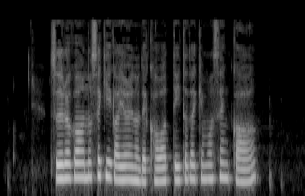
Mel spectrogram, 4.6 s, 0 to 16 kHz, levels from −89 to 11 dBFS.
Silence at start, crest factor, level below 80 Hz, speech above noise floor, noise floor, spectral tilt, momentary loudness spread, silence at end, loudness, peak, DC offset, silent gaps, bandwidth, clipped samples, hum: 0.75 s; 16 dB; -68 dBFS; 47 dB; -69 dBFS; -5.5 dB/octave; 8 LU; 0.75 s; -22 LUFS; -8 dBFS; under 0.1%; none; 11.5 kHz; under 0.1%; none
